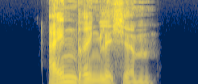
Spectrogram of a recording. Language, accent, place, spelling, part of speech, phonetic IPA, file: German, Germany, Berlin, eindringlichem, adjective, [ˈaɪ̯nˌdʁɪŋlɪçm̩], De-eindringlichem.ogg
- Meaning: strong dative masculine/neuter singular of eindringlich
